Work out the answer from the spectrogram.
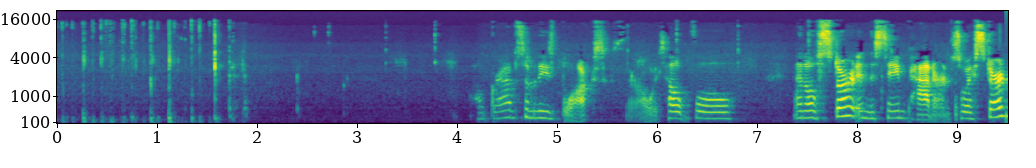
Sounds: Clicking, Speech

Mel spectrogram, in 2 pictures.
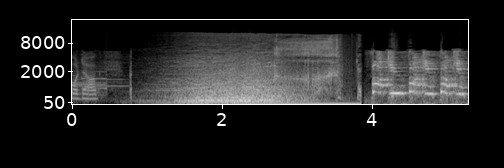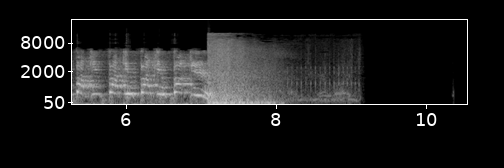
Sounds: Speech, Music

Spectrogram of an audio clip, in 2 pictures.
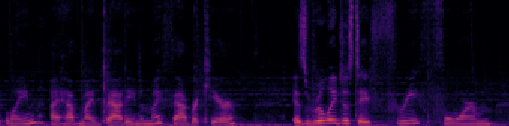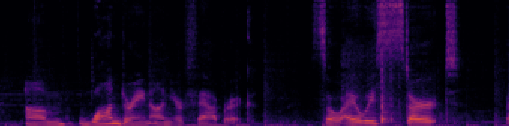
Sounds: Sewing machine, Music, Speech

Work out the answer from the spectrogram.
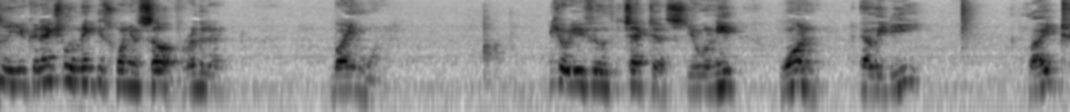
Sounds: Speech

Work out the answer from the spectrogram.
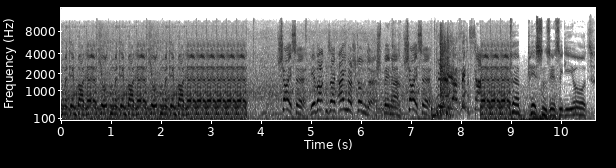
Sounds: Rain on surface, Music, Speech

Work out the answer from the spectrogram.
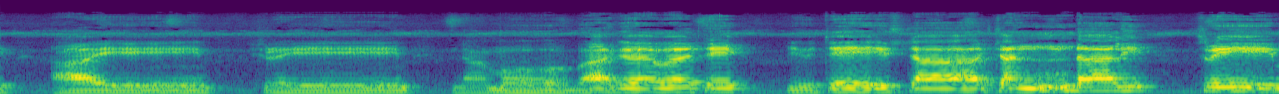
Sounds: Mantra

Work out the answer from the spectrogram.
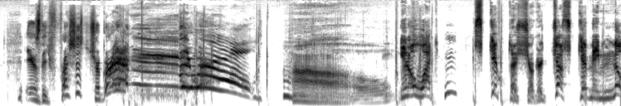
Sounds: inside a small room, Speech

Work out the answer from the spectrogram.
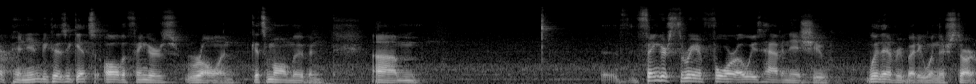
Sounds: Speech

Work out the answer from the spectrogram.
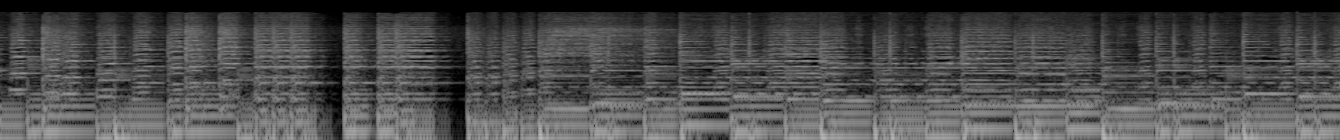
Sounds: Funny music, Music

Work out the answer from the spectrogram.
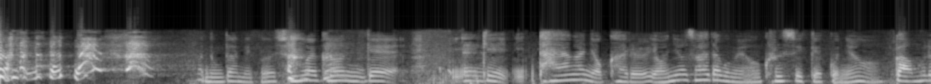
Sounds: Speech

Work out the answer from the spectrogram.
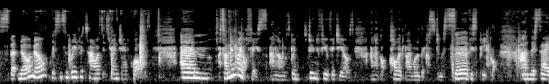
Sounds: Speech

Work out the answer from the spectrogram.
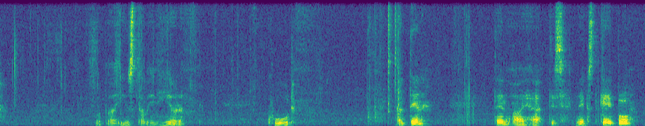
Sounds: Speech

